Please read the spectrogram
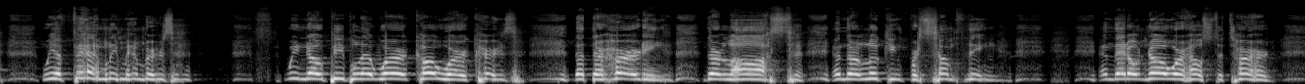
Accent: Douglasville, Georgia, United States; also born or lived in Texas; I was born in Texas, but I was raised in Douglasville, and we don't really have a very high attrition rate when it comes to very intellectual people.

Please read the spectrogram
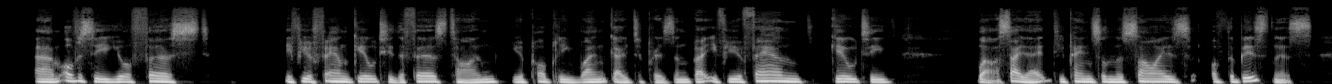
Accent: England, United Kingdom; now in United States; I live in America. I've been here. You would never realise that. But in the UK, where I was brought up in England

